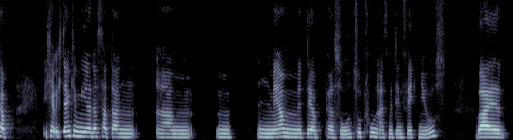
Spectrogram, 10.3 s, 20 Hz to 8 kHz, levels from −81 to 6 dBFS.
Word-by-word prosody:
habe 235 -1 +2 0.7
ich - - -8
habe 275 - +2
ich 255 0 -1
denke 275 +2 +3
mir, 250 -2 +3
das 235 +1 -1
hat 240 -2 -2
dann, 215 -1 -1 0.4
ähm, 200 -1 -4 0.5
hm, 205 -1 -3 0.5
mehr 210 +1 +1
mit 210 -2 -1
der 205 -2 +3 0.2
Person 200 -1 -3
zu 230 +2 -2
tun 235 0 -3
als 200 -1 -8
mit 200 -1 -5
den 195 -1 -3
Fake 190 0 -6
News, 235 +10 -5 0.6
weil 210 -1 +6
210 Hz, 135 wpm, -22 LUFS, 200-235 Hz, 0.7 s, weil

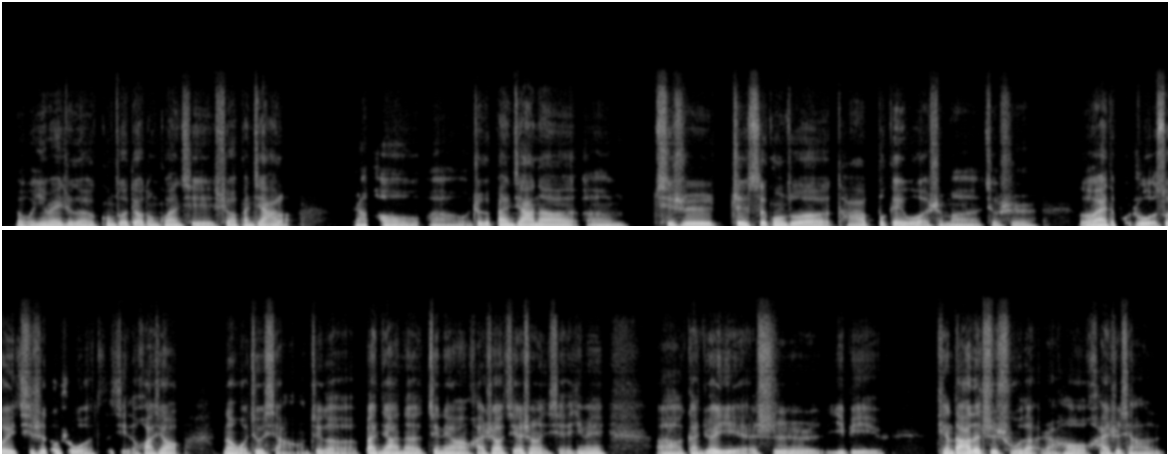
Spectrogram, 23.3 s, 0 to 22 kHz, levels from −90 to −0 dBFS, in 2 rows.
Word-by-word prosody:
我 90 - 0
我 80 0 -3
因 95 +4 +1
为 105 +1 +3
这 110 +1 -2
个 90 -5 0
工 110 +6 -3
作 105 -3 +1
调 115 +4 +2
动 90 -4 -2
关 95 +3 +1
系 80 -4 -2
需 80 - -4
要 95 - +1
搬 100 +2 -1
家 110 +3 +1
了。 110 - -3 0.6
然 80 0 -4
后， 85 -4 -2
呃， 80 -1 -6
这 120 - -1
个 110 - +2
搬 120 +1 +3
家 130 0 +4
呢， 105 -6 +2
嗯， 85 -2 -4 0.3
其 115 - -1
实 115 0 +3
这 135 -2 +4
次 115 -2 +1
工 120 +2 +3
作 105 -8 +2
它 105 0 -4
不 115 - -3
给 90 -3 +1
我 90 -6 +1
什 - - -5
么 75 0 -3
就 80 - -8
是 75 -2 -7 0.4
额 80 - +1
外 90 +2 +7
的 - - -2
补 - - -15
助， 100 -6 +3
所 95 +5 +4
以 90 - +4
其 90 - -7
实 110 +4 +1
都 135 +4 -1
是 140 - -8
我 80 -3 0
自 - - -21
己 - - -12
的 - - -10
花 85 0 0
销。 95 +2 +2 0.4
那 100 -1 +3
我 80 -4 +1
就 100 +4 0
想 95 - -7
这 90 - -2
个 80 -1 -3
搬 90 -1 +4
家 95 +1 +3
呢 80 -4 +1
尽 95 +6 -2
量 90 -5 +1
还 80 0 -3
是 95 - +1
要 100 - +5
节 85 0 +2
省 110 -3 +1
一 85 - -6
些， 80 -4 -8
因 90 0 -1
为， 95 +2 +1 0.5
啊， 75 0 -2
感 80 0 -2
觉 85 +4 +5
也 80 -5 0
是 80 -2 -1
一 95 - -3
笔 75 -1 -4 0.5
挺 85 - +2
大 110 +4 +9
的 105 - +9
支 90 +2 +1
出 85 +1 -2
的。 85 -1 0
然 - - -5
后 80 -1 -1
还 80 +1 -3
是 95 +4 -1
想， 90 -4 -4
90 Hz, 245 characters per minute, -25 LUFS, 80-105 Hz, 0.6 s, 大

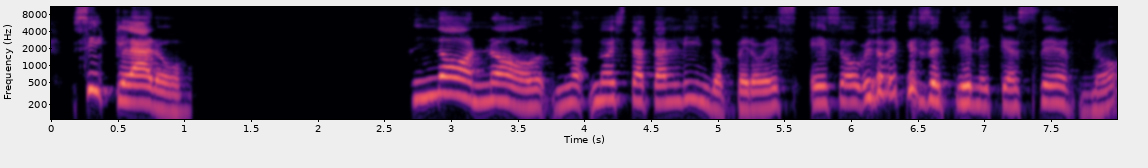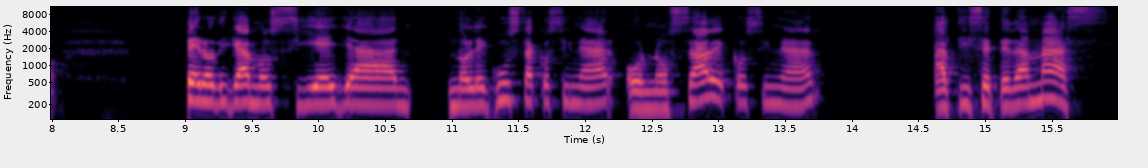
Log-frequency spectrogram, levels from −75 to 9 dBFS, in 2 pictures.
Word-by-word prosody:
Sí, 350 -2 +1
claro. 180 -11 +6 1.6
No 285 +2 +4
no 220 -6 +1
no 210 +4 -5
no 240 +3 -3
está 240 -2 0
tan 220 +1 0
lindo, 220 -10 -7
pero 170 0 +1
es 190 +1 -6
es 215 +2 -2
obvio 250 +8 +1
de 300 +1 -3
que 370 +4 -2
se 235 -1 +4
tiene 210 -4 0
que 195 - -3
hacer, 205 +2 -5
¿no? 160 +3 -10 0.9
Pero, 230 -2 +6
digamos, 215 -1 +1
si 200 0 -3
ella 200 -1 +1 0.4
no 185 0 -3
le 195 0 -3
gusta 235 +2 -3
cocinar 215 -1 -5
o 170 0 -1
no 170 0 -6
sabe 230 +10 +1
cocinar, 210 +1 -8 0.8
a 180 +1 0
ti 205 0 -10
se 205 +2 -1
te 185 0 -4
da 205 +1 +1
más. 255 - -1
215 Hz, 145 wpm, -22 LUFS, 190-230 Hz, 1.6 s, claro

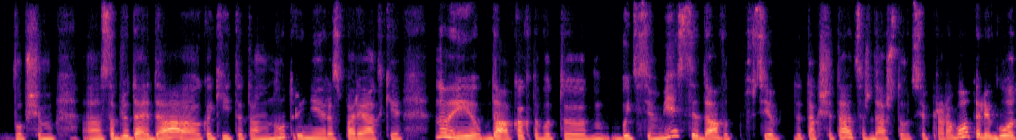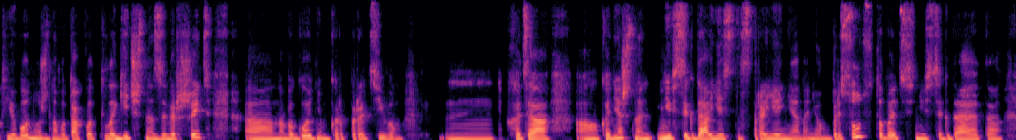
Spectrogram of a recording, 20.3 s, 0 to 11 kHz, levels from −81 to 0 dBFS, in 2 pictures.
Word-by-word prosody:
в - - -2
общем, 165 -1 -2 0.3
а, 160 0 -1
соблюдать, 180 -1 +2
да, 175 -3 +5
какие-то 175 -1 -2
там 160 -1 -2
внутренние 200 -1 0
распорядки. 180 -1 -1 0.3
Ну, 310 +1 +2
и, 205 -8 +4
да, 170 -2 +5
как-то 205 0 -2
вот 175 0 -5 0.2
быть 170 +3 -1
всем 180 -2 -3
вместе, 245 - +1
да, 195 +4 +5
вот 170 -4 -7
все, 160 -2 -4 0.3
так 160 0 -3
считается 225 +2 -1
ж, - - -4
да, 180 +4 0
что 160 -3 -7
все 160 - -8
проработали 225 - +1
год, 210 +1 +3
его 180 +5 +1
нужно 175 -5 0
вот 160 +1 -5
так 180 0 -1
вот 175 -1 -4
логично 175 +1 +1
завершить, 170 +10 -1 0.3
э, 170 -1 +1
новогодним 175 +1 +1
корпоративом. 165 -5 -4 0.4
М, 165 -1 -2
хотя, 180 0 +3 0.2
э, 165 -1 0
конечно, 185 -2 +1
не 200 +2 +5
всегда 190 -1 +3
есть 165 -2 -1
настроение 165 -3 -1
на - - -5
нём 75 0 -3
присутствовать, 240 - -1
не 175 -3 +2
всегда 165 +1 -1
это, 165 0 -4
175 Hz, 155 wpm, -23 LUFS, 165-200 Hz, 0.4 s, да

